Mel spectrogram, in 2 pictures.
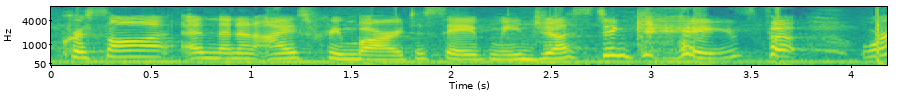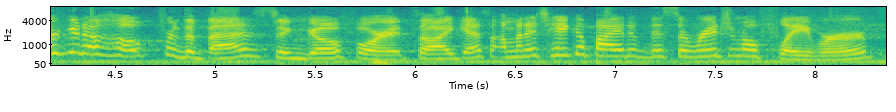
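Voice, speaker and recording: A woman's voice: sits high, lively intonation, brisk, few pauses, a bit bright, soft background music. A woman hosting an upbeat TV interview in a studio, chatty and playful. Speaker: TV host.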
